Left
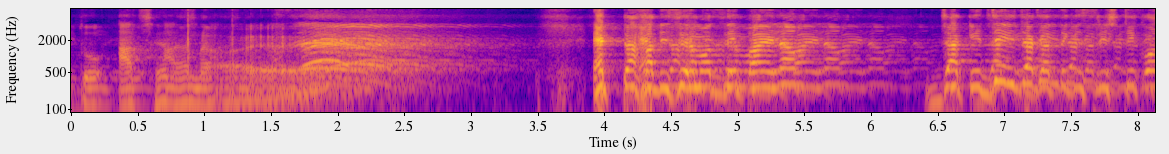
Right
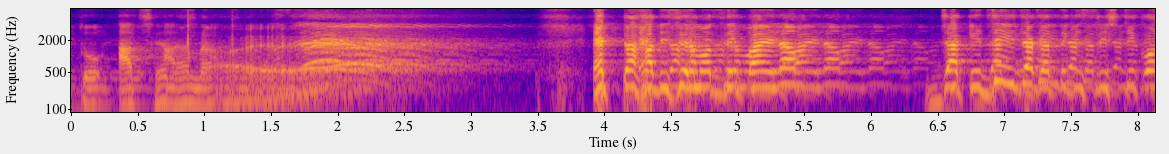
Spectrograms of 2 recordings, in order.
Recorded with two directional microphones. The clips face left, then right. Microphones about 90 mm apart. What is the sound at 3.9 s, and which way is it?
Speech, 45° right (ahead or behind).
